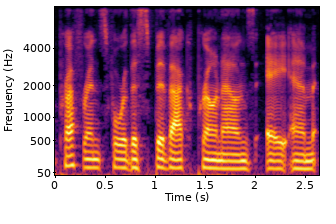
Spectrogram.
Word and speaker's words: em: a very strong preference for the Spivak pronouns am, air, or some people say it's pronounced ear, but I don't like that.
